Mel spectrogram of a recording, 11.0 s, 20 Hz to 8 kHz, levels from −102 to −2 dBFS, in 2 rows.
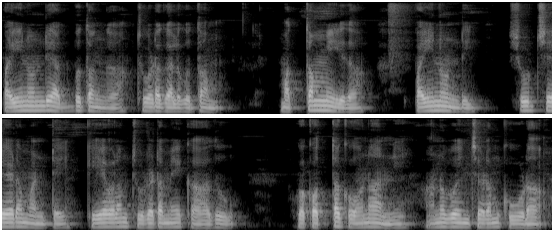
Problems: constant background noise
